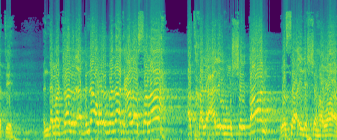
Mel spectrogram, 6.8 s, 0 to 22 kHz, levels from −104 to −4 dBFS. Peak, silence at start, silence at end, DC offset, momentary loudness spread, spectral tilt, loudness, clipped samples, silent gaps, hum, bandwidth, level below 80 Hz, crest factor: 0 dBFS; 0 s; 0 s; under 0.1%; 8 LU; -3.5 dB/octave; -4 LUFS; 20%; none; none; over 20 kHz; -26 dBFS; 4 dB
